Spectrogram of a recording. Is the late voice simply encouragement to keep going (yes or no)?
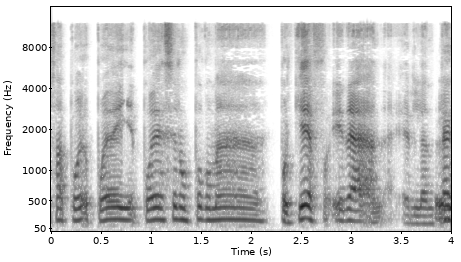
no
